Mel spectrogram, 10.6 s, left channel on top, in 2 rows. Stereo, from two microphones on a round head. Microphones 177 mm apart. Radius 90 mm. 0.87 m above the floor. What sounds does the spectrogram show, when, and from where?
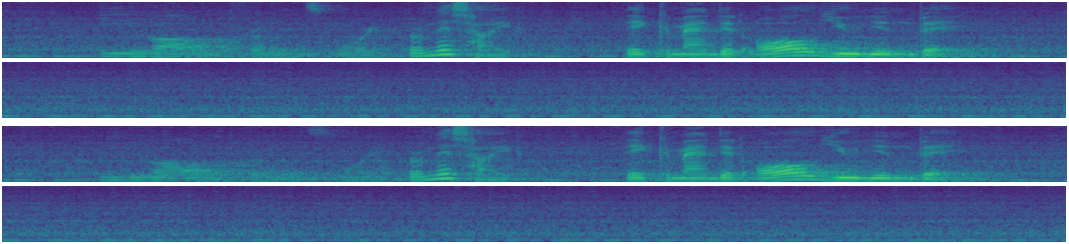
0.5 s a man speaking: 60° left (ahead or behind), 3.5 m
2.0 s a man speaking: centre (ahead or behind), 0.6 m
